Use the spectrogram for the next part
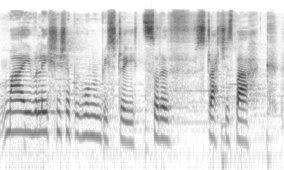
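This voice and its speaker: A woman from Cardiff being interviewed, speaking in a relaxed, reflective way. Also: mid-range voice, slow, big-room sound, faint music behind. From Cardiff, Wales. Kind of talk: interview answer.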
